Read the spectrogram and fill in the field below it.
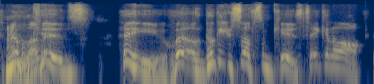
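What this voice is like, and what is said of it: Imitates another person's voice. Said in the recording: “my bad Rodney impression”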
